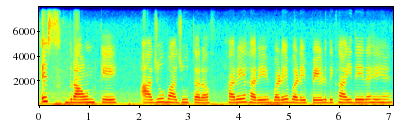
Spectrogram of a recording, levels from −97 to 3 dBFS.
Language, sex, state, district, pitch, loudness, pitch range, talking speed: Hindi, female, Madhya Pradesh, Katni, 235 Hz, -12 LUFS, 230-245 Hz, 125 wpm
